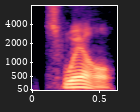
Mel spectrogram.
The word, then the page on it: swill: American English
